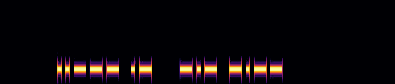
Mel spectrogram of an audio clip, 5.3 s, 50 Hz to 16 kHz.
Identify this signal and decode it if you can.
Morse code, heard as a keyed tone, about 22 wpm, 700 Hz. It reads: 2A KY
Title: Field Day Exchanges - 22wpm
